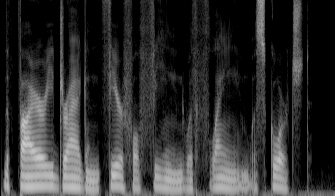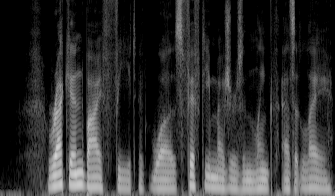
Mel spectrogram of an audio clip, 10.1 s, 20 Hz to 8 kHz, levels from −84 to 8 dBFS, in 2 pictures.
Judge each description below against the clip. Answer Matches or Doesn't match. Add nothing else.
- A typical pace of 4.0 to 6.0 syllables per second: Doesn't match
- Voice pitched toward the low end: Matches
